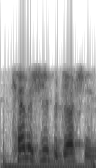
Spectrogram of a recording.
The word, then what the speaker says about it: K3MISTRY Productions: Chemistry Productions is spelled K3MISTRY Productions. Okay? It's not chemistry like the lab set. It's K3MISTRY Productions.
